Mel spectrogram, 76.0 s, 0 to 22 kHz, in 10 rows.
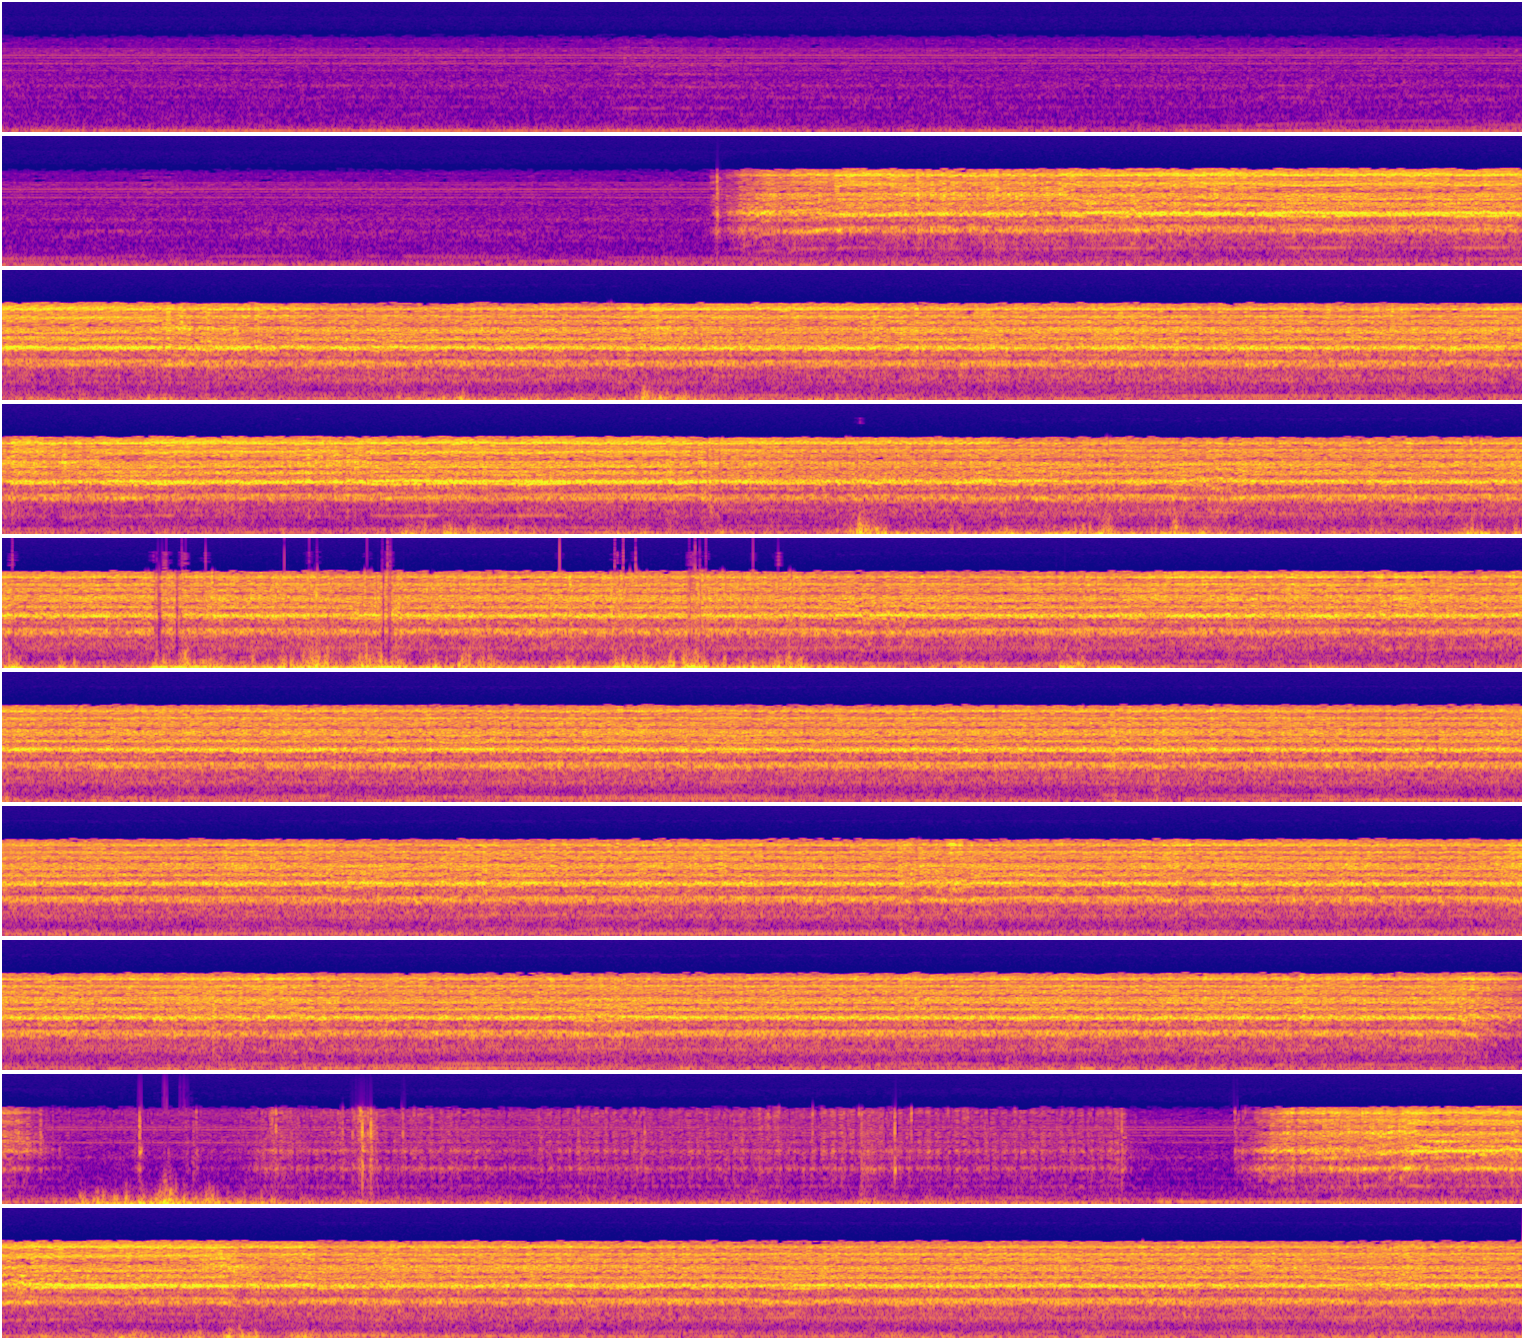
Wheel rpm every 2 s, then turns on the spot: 0, 0, 0, 0, 0, 40, 160, 160, 160, 160, 160, 160, 160, 160, 160, 160, 160, 160, 160, 160, 160, 160, 160, 160, 160, 160, 160, 160, 160, 160, 60, 20, 20, 50, 160, 160, 160, 160.
62-66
